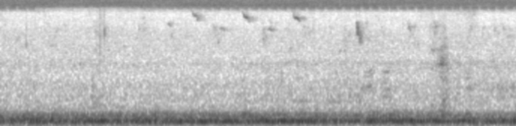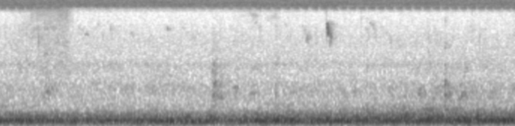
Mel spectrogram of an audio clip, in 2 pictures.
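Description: Outdoor lakeside ambience: a steady low rumble, a continuous high-pitched insect drone, and short scattered bird chirps throughout.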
